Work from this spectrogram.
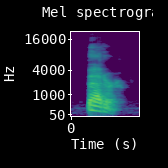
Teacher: Better used a flap.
